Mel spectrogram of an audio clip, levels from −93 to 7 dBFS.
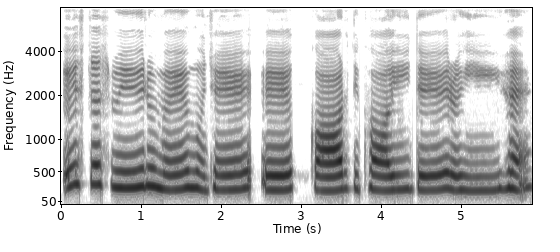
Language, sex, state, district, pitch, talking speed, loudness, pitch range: Hindi, female, Madhya Pradesh, Katni, 230 Hz, 100 wpm, -15 LUFS, 220-250 Hz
